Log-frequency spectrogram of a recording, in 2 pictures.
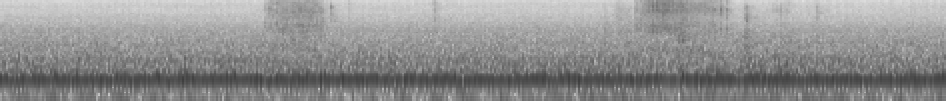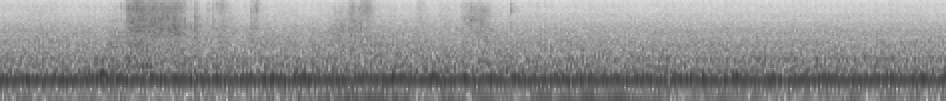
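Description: Masking tape pulled off the roll in a few short tearing bursts as it is laid along a truck cap's rubber window seal, over a steady machine hum.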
